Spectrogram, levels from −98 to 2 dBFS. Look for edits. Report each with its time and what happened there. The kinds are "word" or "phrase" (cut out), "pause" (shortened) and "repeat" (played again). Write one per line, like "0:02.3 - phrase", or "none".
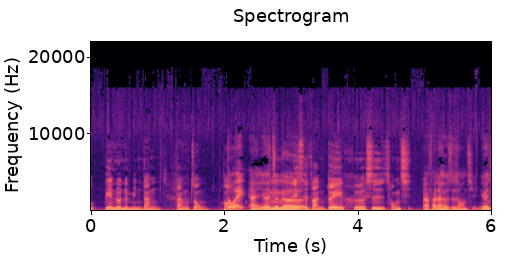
none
